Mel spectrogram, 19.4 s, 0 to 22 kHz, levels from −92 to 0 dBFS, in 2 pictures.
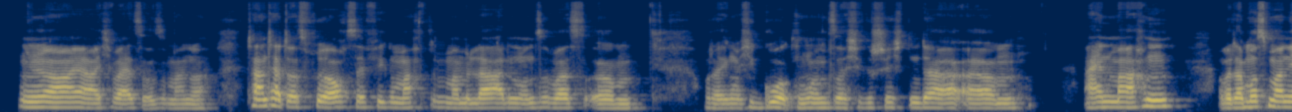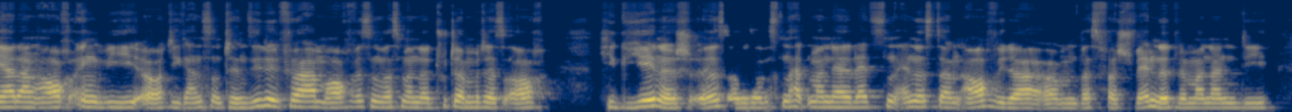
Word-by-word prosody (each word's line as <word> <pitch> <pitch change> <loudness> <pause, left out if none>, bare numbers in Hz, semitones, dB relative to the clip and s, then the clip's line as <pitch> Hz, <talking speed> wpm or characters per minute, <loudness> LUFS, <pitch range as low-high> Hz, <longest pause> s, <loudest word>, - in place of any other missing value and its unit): Ja, 185 -1 +2
ja, 165 -3 +1
ich 165 - -8
weiß, 160 -3 -2
also 145 +4 -9
meine 150 -1 -8 0.3
Tante 230 +1 +2
hat 225 - +2
das 190 -1 -1
früher 185 -1 +2
auch 185 0 -1
sehr 185 0 -5
viel 185 0 -7
gemacht 170 -1 -6
mit 185 - -12
Marmeladen 165 0 -1
und 160 +1 -5
so 180 0 -8
was, 165 0 -2
ähm, 155 0 -4 0.4
oder 165 -2 -6
irgendwelche 160 +2 -5
Gurken 175 -2 0
und 170 0 -2
solche 170 0 -4
Geschichten 175 0 -7
da, 160 -2 0
ähm, 160 +1 -5 0.4
einmachen. 190 +5 +2 0.3
Aber 160 - 0
da 170 - +4
muss 195 +1 +1
man 195 -3 +3
ja 190 0 +4
dann 185 -1 +2
auch 180 +2 +3
irgendwie 185 -1 -1
auch 165 0 +3
die 180 -1 -8
ganzen 180 +2 -5
Utensilien 185 +6 +2
für 210 -3 +2
haben, 195 -2 +4
auch 175 +3 +1
wissen, 200 -1 -3
was 185 0 -3
man 185 -3 -2
da 175 - +1
tut, 170 +4 -12
damit 185 -1 +1
das 170 -1 +2
auch 170 +1 0 0.4
hygienisch 175 -2 +5
ist. 215 - +1
Ansonsten 175 +4 -1
hat 200 - -1
man 185 0 -1
ja 185 - +2
letzten 185 +2 -2
Endes 195 +3 -1
dann 180 -3 -2
auch 205 -1 +2
wieder, 165 -3 +2
ähm, 160 +1 -3
was 165 0 -5
verschwendet. 165 +1 +2
Wenn 165 - -1
man 165 0 -1
dann 170 0 -2
die 170 +1 -7
175 Hz, 215 wpm, -24 LUFS, 165-185 Hz, 0.4 s, hygienisch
